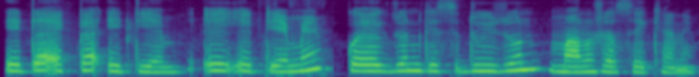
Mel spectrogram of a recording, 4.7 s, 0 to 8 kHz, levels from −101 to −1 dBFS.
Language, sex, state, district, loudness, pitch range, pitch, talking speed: Bengali, female, West Bengal, Kolkata, -28 LUFS, 220-265 Hz, 245 Hz, 205 wpm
